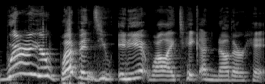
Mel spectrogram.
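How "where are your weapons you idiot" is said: loud, furious in-character yell. Describing running in front of a kobold to take a hit, shouting in character. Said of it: "I think I'm like".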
